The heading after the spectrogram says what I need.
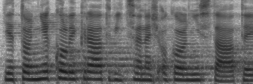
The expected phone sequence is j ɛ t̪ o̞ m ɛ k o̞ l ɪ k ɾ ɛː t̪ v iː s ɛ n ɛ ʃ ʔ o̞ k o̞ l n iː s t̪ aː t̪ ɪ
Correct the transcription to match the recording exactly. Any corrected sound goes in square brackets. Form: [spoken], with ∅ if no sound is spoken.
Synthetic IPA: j ɛ t̪ o̞ [ɲ] ɛ k o̞ l ɪ k ɾ [aː] t̪ v iː [t͡s] ɛ n ɛ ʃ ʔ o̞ k o̞ l [ɲ] iː s t̪ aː t̪ ɪ

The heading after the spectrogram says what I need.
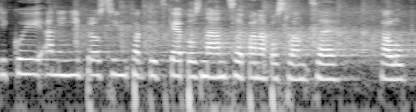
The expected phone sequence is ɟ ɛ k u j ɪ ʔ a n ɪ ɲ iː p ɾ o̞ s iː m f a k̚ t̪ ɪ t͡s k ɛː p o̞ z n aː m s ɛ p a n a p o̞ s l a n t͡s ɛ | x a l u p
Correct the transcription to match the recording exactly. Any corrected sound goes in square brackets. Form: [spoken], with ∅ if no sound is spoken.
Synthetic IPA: ɟ ɛ k u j ɪ ʔ a n ɪ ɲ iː p ɾ o̞ s iː m f a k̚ t̪ ɪ t͡s k ɛː p o̞ z n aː m [t͡s] ɛ p a n a p o̞ s l a n t͡s ɛ | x a l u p

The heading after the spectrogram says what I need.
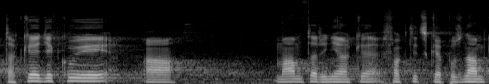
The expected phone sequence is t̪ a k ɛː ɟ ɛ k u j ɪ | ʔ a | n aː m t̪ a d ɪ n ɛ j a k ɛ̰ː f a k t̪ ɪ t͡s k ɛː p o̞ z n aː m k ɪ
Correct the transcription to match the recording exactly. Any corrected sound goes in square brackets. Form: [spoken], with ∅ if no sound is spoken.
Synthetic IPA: t̪ a k ɛː ɟ ɛ k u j ɪ | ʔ a | [m] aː m t̪ a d ɪ [ɲ] ɛ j a k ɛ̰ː f a k t̪ ɪ t͡s k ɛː p o̞ z n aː m k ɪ

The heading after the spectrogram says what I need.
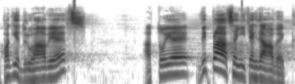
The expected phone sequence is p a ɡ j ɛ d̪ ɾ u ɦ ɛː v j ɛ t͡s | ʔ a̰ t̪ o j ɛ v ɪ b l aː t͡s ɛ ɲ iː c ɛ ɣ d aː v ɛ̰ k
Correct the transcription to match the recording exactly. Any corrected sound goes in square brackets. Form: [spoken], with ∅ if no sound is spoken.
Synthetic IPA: p a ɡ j ɛ d̪ ɾ u ɦ [aː] v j ɛ t͡s | ʔ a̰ t̪ o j ɛ v ɪ [p] l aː t͡s ɛ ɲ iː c ɛ ɣ d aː v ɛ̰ k

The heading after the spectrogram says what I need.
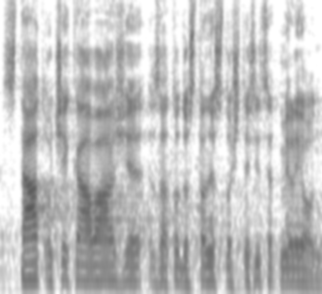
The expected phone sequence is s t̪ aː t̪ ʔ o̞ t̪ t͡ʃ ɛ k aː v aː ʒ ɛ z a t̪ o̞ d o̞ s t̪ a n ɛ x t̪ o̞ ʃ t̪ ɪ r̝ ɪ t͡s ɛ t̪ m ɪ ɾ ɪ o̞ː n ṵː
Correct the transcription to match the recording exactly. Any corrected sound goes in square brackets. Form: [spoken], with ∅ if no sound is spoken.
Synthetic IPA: s t̪ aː t̪ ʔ o̞ [∅] t͡ʃ ɛ k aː v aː ʒ ɛ z a t̪ o̞ d o̞ s t̪ a n ɛ [s] t̪ o̞ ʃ t̪ ɪ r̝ ɪ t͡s ɛ t̪ m ɪ [l] ɪ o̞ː n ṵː

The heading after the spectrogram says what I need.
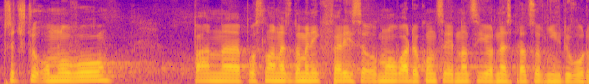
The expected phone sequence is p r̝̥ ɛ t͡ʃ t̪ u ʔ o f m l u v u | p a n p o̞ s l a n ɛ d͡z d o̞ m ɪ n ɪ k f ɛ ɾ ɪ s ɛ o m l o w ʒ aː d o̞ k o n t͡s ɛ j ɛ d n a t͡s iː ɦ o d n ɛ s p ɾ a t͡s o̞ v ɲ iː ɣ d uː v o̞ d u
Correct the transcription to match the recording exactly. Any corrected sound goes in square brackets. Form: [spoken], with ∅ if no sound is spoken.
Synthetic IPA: p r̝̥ ɛ t͡ʃ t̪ u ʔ o [∅] m l u v u | p a n p o̞ s l a n ɛ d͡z d o̞ m ɪ n ɪ k f ɛ ɾ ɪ s ɛ o m l o w [v] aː d o̞ k o n t͡s ɛ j ɛ d n a t͡s iː ɦ o d n ɛ s p ɾ a t͡s o̞ v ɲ iː ɣ d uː v o̞ d u

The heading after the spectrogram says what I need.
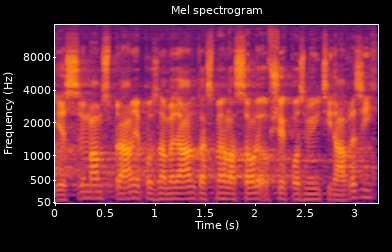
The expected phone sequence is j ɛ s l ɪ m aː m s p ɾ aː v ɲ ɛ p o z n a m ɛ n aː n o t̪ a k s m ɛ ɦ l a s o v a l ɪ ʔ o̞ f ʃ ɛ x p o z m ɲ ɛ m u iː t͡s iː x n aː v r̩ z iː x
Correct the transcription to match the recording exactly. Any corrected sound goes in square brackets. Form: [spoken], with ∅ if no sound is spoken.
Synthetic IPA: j ɛ s l ɪ m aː m s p ɾ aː v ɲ ɛ p o z n a m ɛ n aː n o t̪ a k s m ɛ ɦ l a s o v a l ɪ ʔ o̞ f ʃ ɛ x p o z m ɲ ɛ [ɲ] u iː t͡s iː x n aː v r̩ z iː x

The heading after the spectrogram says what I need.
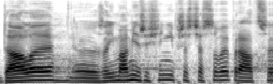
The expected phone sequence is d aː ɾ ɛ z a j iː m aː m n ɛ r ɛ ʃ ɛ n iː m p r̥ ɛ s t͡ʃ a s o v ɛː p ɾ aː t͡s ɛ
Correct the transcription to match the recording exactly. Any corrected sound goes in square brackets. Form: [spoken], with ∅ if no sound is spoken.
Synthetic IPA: d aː [l] ɛ z a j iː m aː m [ɲ] ɛ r ɛ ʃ ɛ [ɲ] iː [∅] p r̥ ɛ s t͡ʃ a s o v ɛː p ɾ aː t͡s ɛ

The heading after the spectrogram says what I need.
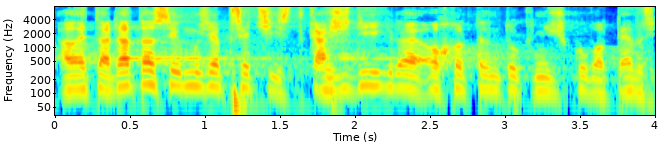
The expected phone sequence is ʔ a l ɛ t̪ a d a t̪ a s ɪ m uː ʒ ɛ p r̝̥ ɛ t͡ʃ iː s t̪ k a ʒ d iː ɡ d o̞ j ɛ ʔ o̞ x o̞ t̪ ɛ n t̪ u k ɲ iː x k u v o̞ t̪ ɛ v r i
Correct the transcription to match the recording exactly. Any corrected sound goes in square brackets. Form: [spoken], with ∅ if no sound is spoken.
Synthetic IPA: ʔ a l ɛ t̪ a d a t̪ a s ɪ m uː ʒ ɛ p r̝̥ ɛ t͡ʃ iː s t̪ k a ʒ d iː ɡ d o̞ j ɛ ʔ o̞ x o̞ t̪ ɛ n t̪ u k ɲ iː [ʃ] k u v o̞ t̪ ɛ v r i

